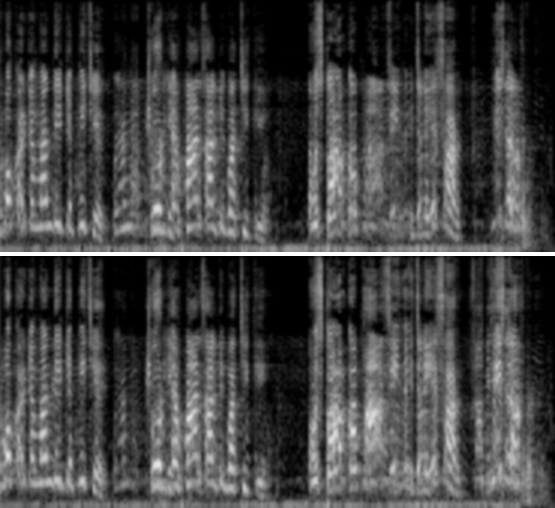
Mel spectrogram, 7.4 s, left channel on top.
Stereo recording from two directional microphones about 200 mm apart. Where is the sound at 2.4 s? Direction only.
35° right (ahead or behind).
